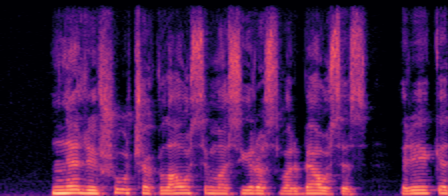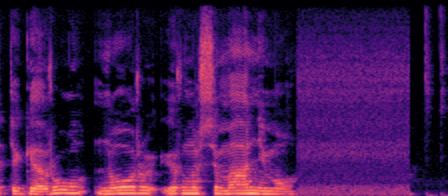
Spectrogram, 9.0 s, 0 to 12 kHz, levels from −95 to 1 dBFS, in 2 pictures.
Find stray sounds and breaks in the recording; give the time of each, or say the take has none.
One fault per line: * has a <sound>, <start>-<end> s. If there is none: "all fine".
all fine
